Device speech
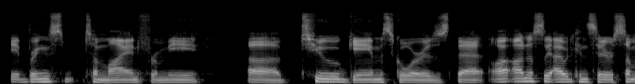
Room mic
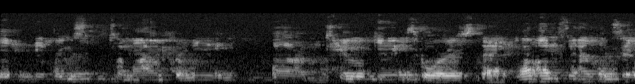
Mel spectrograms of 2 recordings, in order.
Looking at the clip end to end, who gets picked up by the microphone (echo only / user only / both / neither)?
echo only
